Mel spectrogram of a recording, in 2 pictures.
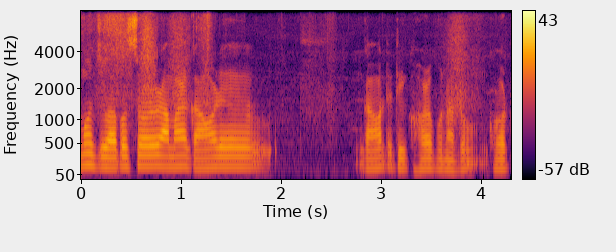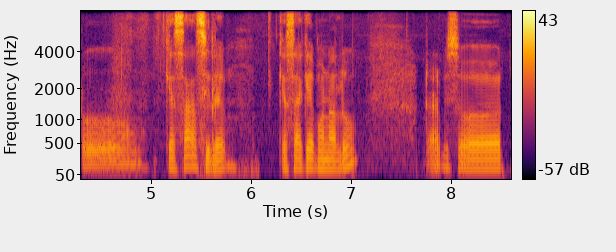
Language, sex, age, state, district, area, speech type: Assamese, male, 30-45, Assam, Biswanath, rural, spontaneous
